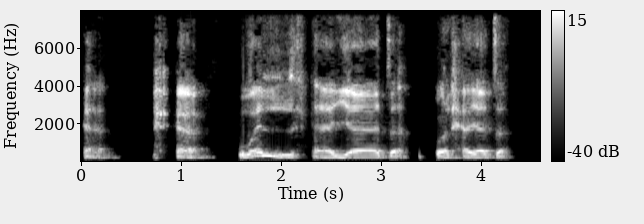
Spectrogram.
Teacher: Ha di sini makhrajnya sama dengan ain. Ya, wasatul halq, tenggorokan bagian tengah yang dipersempit sehingga menimbulkan suara yang tajam. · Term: huruf ha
